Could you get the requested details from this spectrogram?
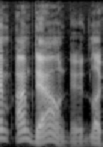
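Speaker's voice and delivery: ordinary talk, nothing marked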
